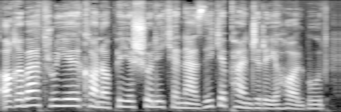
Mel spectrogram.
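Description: A woman reading a story aloud in a calm, even voice. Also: lowish voice, no echo, clean studio sound. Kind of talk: storybook narration.

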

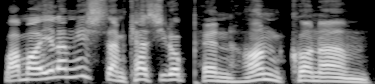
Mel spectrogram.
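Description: A man voicing a brusque, offended young suitor with a curt, rough delivery. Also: fairly high pitch, sing-song, fairly bright tone, dry recording, clean studio sound, pitched above the performer's own voice.

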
